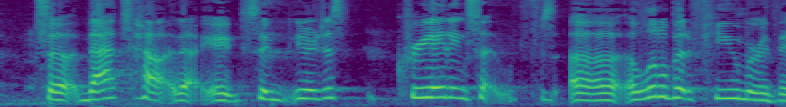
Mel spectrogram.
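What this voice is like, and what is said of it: Usual voice. Nothing is said of it.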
